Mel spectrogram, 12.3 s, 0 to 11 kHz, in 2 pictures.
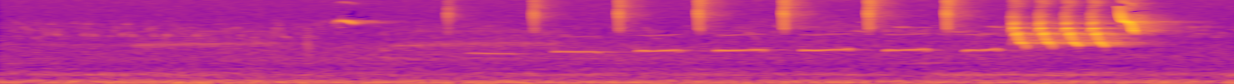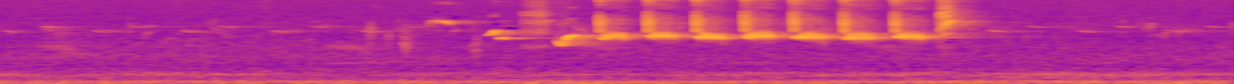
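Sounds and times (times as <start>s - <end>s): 
common nightingale song: 0.0s - 12.3s.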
